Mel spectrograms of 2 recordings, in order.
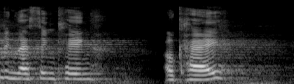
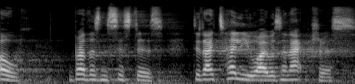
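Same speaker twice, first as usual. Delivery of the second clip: normal talking voice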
